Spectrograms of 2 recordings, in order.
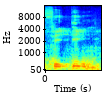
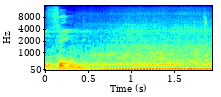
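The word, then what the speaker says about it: في انقضاء: wanita fingqid Il hiidda bukan fing bacanya bukan fiing tapi fing karena Hamzah wasal n hari ini boleh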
